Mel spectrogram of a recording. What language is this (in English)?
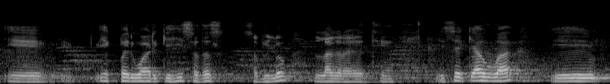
Hindi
